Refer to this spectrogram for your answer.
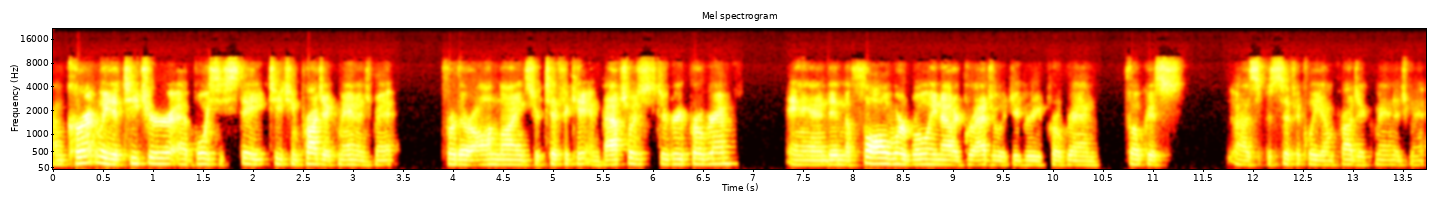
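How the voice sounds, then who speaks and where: A man with a fairly high pitch speaks in a monotone, flat intonation. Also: fairly quick pace. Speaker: candidate, Air Force veteran and project management teacher. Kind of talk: self-introduction in online meeting. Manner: fast.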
